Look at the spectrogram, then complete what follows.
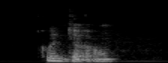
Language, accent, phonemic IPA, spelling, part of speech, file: French, Canada, /ku.dʁɔ̃/, coudront, verb, LL-Q150 (fra)-coudront.wav
- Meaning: third-person plural simple future of coudre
